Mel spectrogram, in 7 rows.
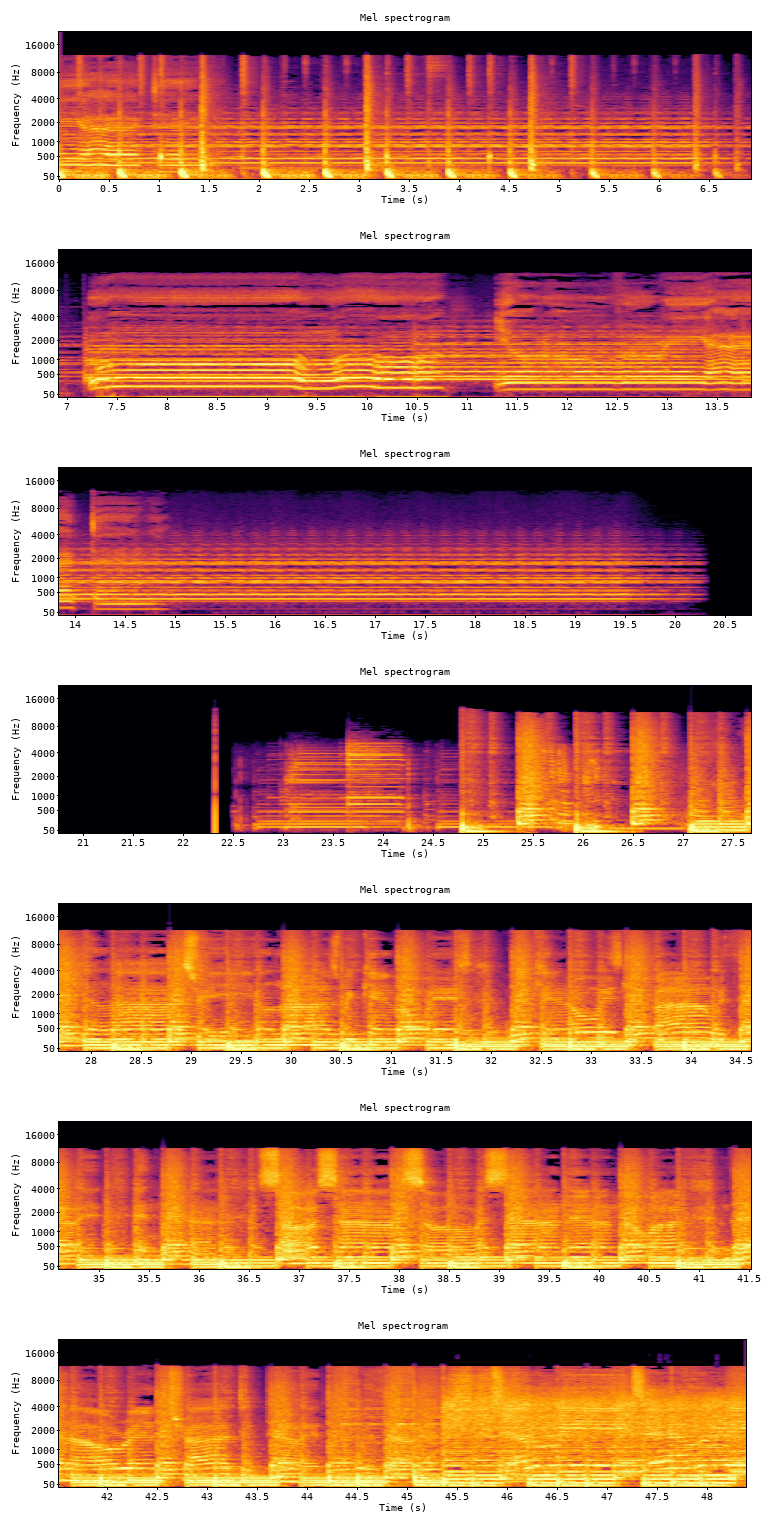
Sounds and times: Music: 0.0 - 20.4, 22.5 - 48.3.

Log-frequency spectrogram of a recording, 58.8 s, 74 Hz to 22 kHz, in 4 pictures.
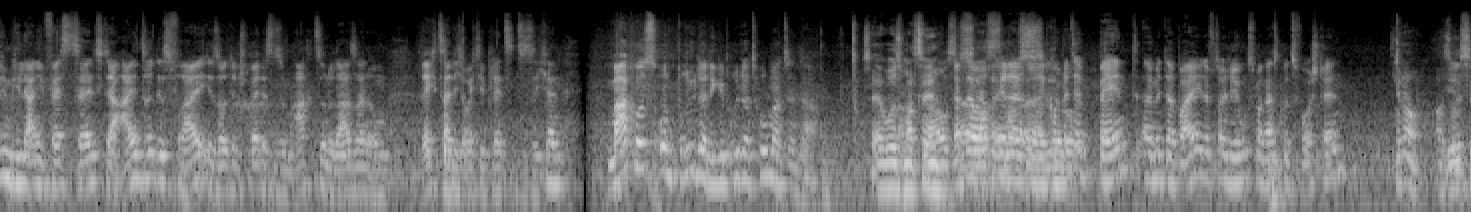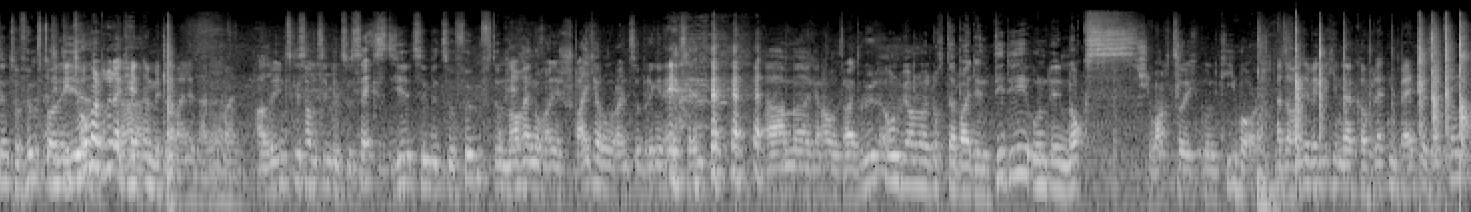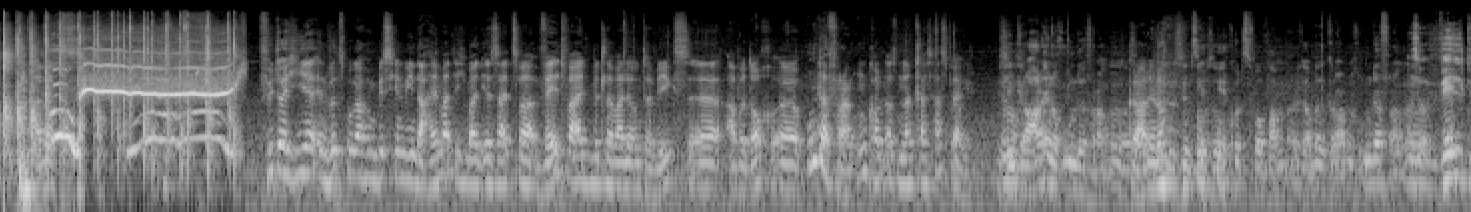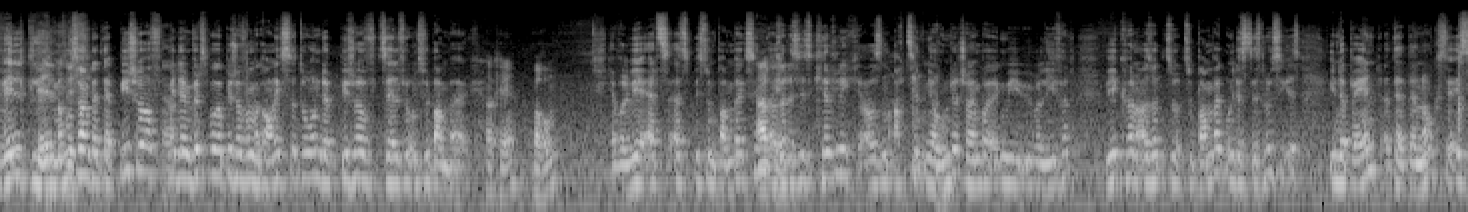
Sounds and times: Speech: 0.0 - 21.6, 22.3 - 30.0, 32.0 - 58.8.

